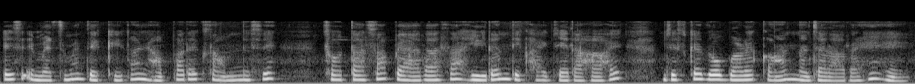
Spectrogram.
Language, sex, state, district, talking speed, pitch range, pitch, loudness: Hindi, female, Rajasthan, Jaipur, 170 wpm, 195-230 Hz, 215 Hz, -16 LUFS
